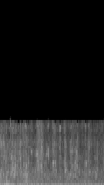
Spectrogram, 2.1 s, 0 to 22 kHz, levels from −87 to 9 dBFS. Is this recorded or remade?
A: recorded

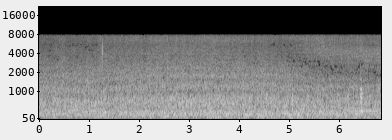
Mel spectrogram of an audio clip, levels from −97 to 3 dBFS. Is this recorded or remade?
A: recorded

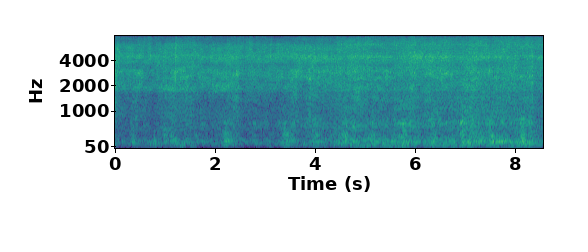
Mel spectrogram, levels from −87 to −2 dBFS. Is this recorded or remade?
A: remade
